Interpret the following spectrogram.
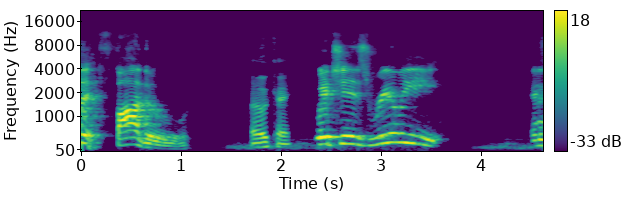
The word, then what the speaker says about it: fado: Well, he called it fado, Okay. which is really, and it's spelled Fado, Uh-huh.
